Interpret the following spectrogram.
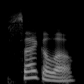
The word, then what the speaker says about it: Sagal: say my name correctly sagelow yeah that was close that was close no you got right segalo yeah that's it now it's now it's it now it's it did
